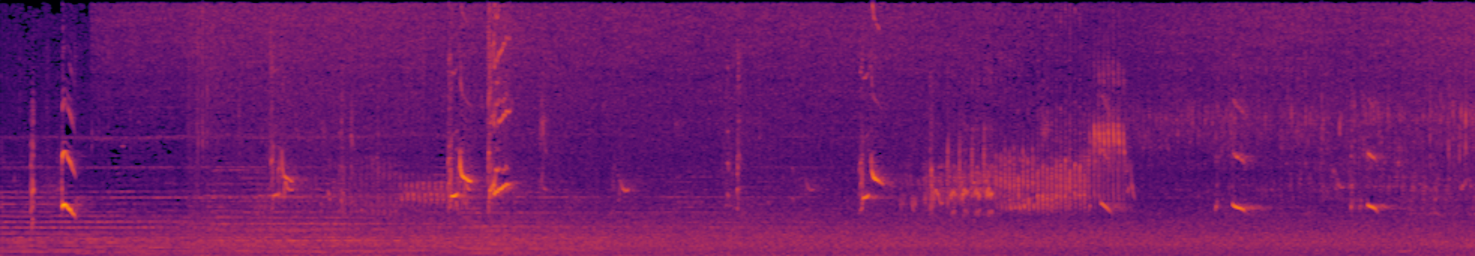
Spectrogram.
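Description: Birds calling with short, falling chirps every second or two, with one buzzy trill near the end, over a steady rush of flowing river water. Background music fades out in the first few seconds.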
